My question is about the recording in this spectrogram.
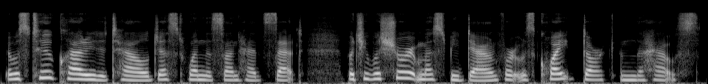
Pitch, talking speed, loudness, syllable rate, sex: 220 Hz, 235 wpm, -19 LUFS, 4.9 syllables/s, female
